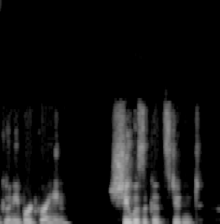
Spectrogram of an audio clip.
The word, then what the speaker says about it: Greene: is gooney bird green that's green with a silent e at the end and i just moved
